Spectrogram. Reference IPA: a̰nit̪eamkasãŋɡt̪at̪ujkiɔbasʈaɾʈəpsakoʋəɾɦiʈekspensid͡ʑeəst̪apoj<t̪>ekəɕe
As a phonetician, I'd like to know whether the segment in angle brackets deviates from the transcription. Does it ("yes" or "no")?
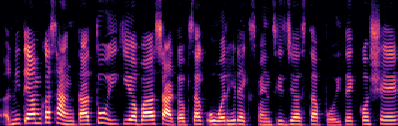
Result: no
